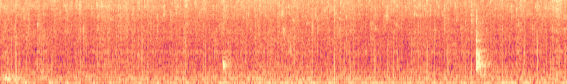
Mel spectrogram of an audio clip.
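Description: Guanciale fries in a pan with a steady, faint hiss, with an occasional soft pop or stir rising briefly above the sizzle.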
